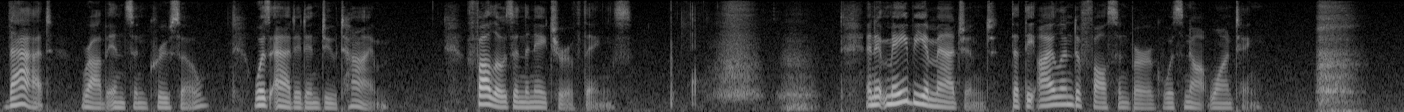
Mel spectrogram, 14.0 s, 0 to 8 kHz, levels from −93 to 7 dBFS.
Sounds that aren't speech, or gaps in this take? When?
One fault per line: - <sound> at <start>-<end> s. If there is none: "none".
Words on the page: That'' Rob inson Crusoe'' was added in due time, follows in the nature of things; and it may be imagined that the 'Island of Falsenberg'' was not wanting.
- breath at 6.7-8.2 s
- breath at 13.2-13.7 s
